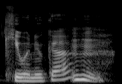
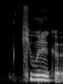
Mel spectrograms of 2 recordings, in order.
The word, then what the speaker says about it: Kiwanuka: They're like, "You're saying your name wrong. It's Kiwanuka." And it's not Namugenyi. It's like, "Namugenyi Kiwanuka." And I'm like, I'm not going to ask people to do that because it's like, I've always pronounced it Kiwanuka,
